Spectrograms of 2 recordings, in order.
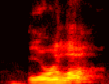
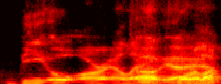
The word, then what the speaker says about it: Borla: all right so I'm going to try to pronounce the name it's borla b-o-r-l-a yes yes borla which makes loud performance exhaust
